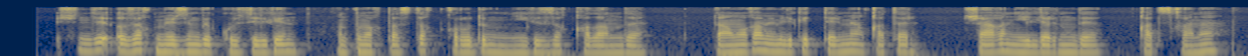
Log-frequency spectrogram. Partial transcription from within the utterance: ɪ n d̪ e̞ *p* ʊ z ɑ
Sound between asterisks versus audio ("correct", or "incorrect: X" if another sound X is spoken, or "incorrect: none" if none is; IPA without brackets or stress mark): incorrect: ʔ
